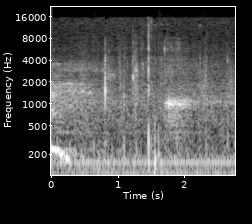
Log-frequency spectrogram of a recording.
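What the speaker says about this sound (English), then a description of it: "Into the camp goes our number 63 competitor, Lock Finch, with his horse J-Lo" A horse moves at a maiden campdraft, its hoof clip-clops faint and scattered over a steady low hum and distant background noise, with no talk.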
